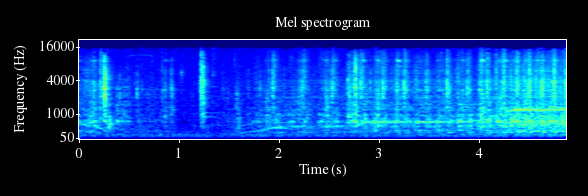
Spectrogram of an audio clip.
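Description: Bernina sewing machine stitching a seam, its motor whine and rapid needle clicks running together. The machine eases off early on, then picks up speed about a second and a half in, the whine rising in pitch.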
